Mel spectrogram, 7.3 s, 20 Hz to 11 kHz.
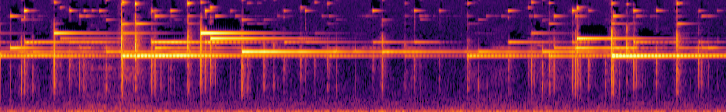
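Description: A hanging wind chime with hollow metal tubes is held up and tapped with fingertips above the microphone. Bright, overlapping metallic chimes ring out around 2 kHz in irregular clusters, with high shimmering overtones. Each strike fades quickly into a soft tinkling tail.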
